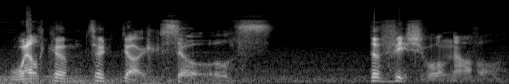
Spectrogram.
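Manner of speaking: slow, drawn-out dramatic announcer; title announcement. Acted. Host introduces the game to viewers, slow grand announcement.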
